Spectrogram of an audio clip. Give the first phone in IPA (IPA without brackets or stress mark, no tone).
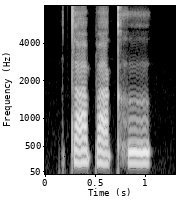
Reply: t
